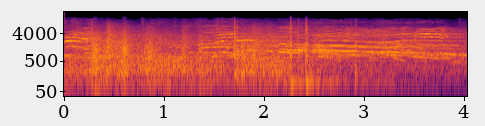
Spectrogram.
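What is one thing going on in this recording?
A wrestler's body slams heavily onto the ring mat.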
